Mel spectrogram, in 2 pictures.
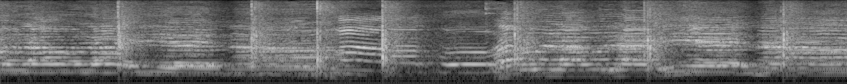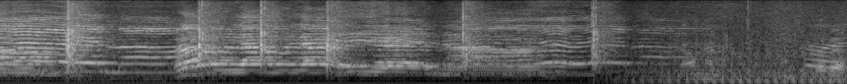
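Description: A group of voices singing together, with steady hand clapping. The singing ends about seven seconds in, and a low rumble takes over.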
